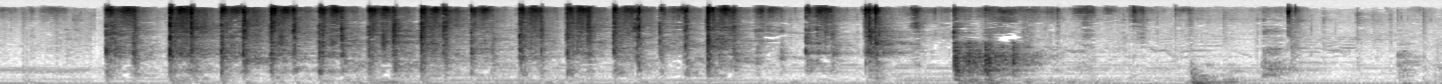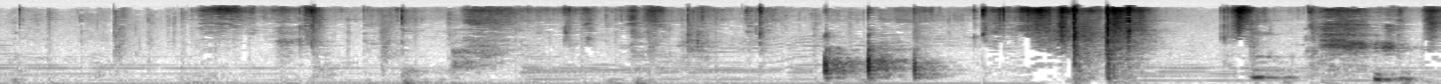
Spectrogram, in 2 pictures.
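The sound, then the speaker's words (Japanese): An advice card deck is shuffled and a card is drawn: many quiet, rapid papery clicks and flicks in uneven bursts, separated by short lulls. “それではアドバイスカードの方を引いていきましょうね。”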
